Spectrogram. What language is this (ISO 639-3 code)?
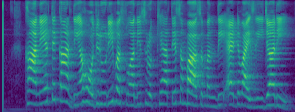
pan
